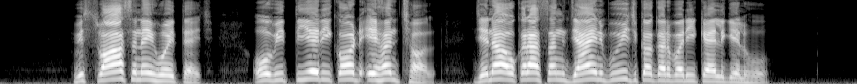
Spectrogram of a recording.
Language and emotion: Maithili, angry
